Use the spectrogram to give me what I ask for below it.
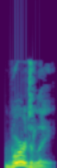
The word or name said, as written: worldly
